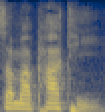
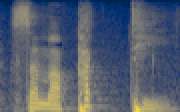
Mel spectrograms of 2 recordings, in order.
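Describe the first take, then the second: First: The t is single, sounding like 'party'. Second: The t is doubled, with a short hold before it. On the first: The speaker calls it wrong. "不是Samapatti 啊，Party 变成开Party 了" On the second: The speaker calls it right. "你看看它有两个T……这跟我们念日文那个小字一样，应该念Samapatti 这样的Patti"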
